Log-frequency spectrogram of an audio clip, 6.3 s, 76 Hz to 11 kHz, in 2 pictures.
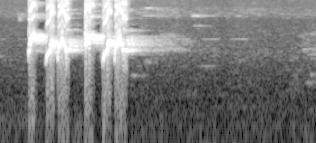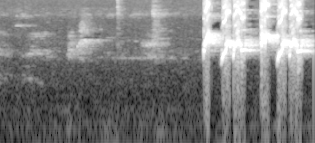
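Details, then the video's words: Red-whiskered bulbul master song for training birds, in the counted-note, double-2 "lak wai" style: loud bursts of quick, sharp, bright whistled notes open and close the stretch, with soft faint chirps in the quiet gap between. "นกกรงหัวจุก | เสียงร้องเบิ้ล 2 นับดอก แม่บท ลากหวาย คมชัด ไว้ฝึกนก (เสียงฝึกร้อง)"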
